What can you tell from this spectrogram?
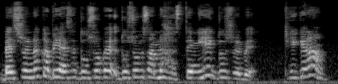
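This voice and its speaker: Young female vlogger, quick and high-pitched, blunt and slangy storytime rant. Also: recorded from a distance. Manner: blunt, slangy, mixes English into speech. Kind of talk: venting storytime monologue.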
